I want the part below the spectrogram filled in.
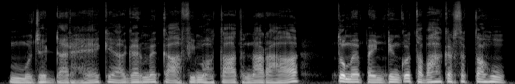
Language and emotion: Urdu, fearful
